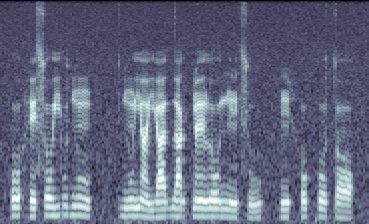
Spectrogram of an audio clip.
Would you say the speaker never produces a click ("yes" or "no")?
yes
